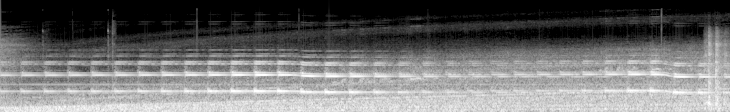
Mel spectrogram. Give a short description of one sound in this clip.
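A level crossing bell rings rapidly, dropping in pitch as the train passes it.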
